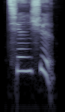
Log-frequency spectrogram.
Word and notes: 谦逊: qiān xùn

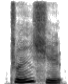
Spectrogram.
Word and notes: 准许: zhǔn xǔ

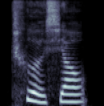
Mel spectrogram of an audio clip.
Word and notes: 撤销: chè xiāo

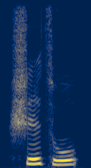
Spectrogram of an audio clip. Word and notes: 十足: shí zú

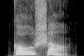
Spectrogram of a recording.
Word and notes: 高尚: gāo shàng

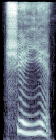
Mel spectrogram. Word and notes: 血液: xuè yè

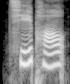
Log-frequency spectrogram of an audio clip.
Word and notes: 旗袍: qí páo

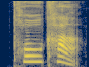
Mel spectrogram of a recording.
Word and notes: 偷看: tōu kàn

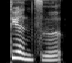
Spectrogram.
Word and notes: 电子: diàn zǐ

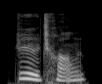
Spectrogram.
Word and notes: 日程: rì chéng

